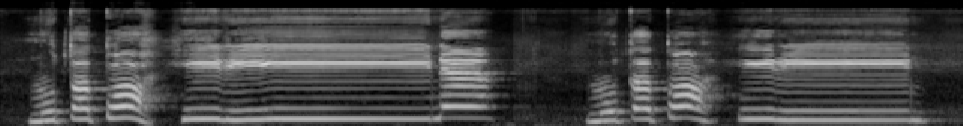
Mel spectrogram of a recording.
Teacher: تا کو باریک اور طا کو موٹا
